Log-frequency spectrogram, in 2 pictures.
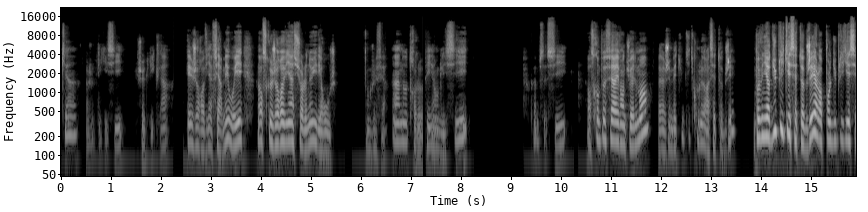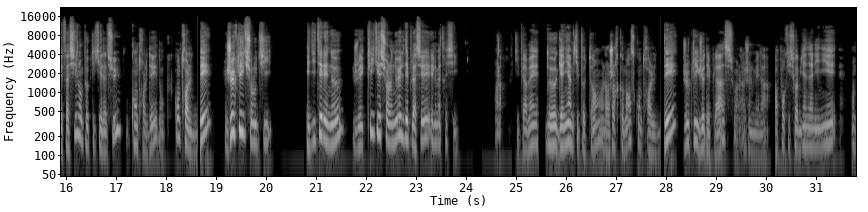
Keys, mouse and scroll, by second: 1.4 click, 2.3 click, 5.2 middle click, 6.9 click, 7.7 click, 8.3 click, 9.6 click, 11.0 click, 12.7 click, 18.7 ctrl+d, 20.7 click, 22.3-24.5 drag, 28.0 ctrl+d, 28.2-31.8 drag.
